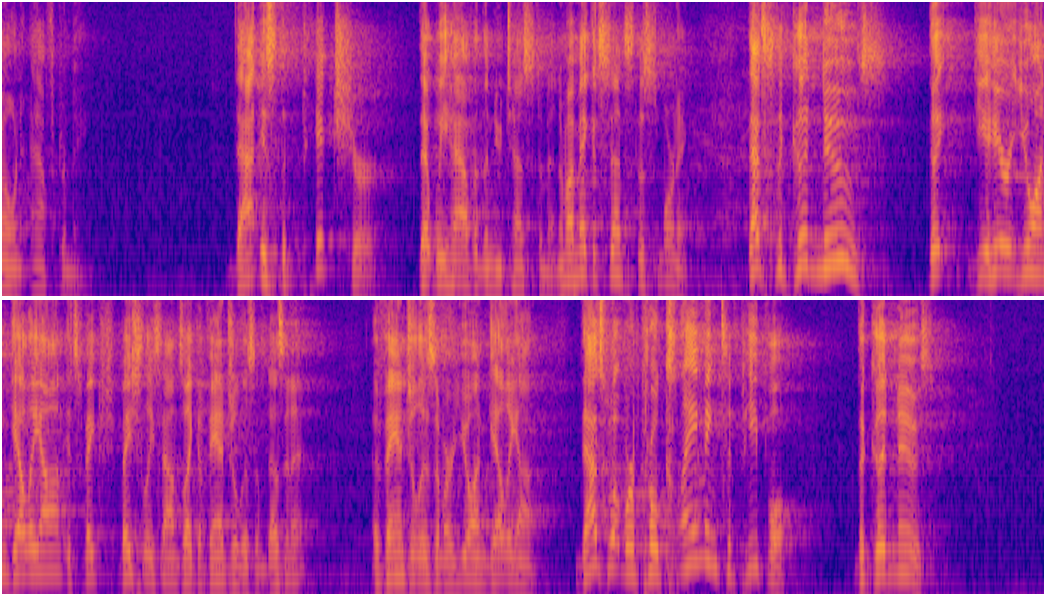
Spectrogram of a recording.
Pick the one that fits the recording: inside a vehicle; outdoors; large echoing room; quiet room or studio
large echoing room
